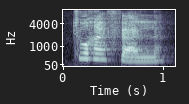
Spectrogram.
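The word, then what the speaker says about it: hôtel: perect perfect Alo bourel remember the H is silent Hotel toel let's do it again hello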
